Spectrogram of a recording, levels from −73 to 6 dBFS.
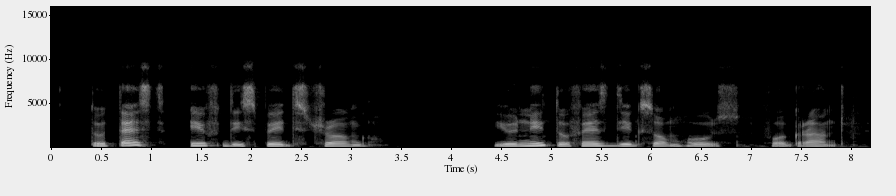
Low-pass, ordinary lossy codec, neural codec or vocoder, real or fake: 7.2 kHz; Opus, 24 kbps; none; real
